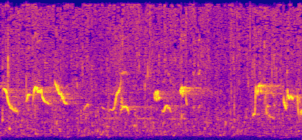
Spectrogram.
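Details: High, thin white-eye chirps and short whistled slurs come in quick bursts above steadily pouring water.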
